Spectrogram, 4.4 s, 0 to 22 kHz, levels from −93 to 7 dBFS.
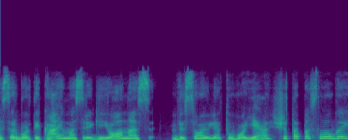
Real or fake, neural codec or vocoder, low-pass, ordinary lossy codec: real; none; 10.8 kHz; Opus, 24 kbps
